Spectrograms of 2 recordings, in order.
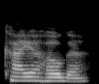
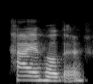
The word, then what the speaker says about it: Cuyahoga: It's Cuyahoga. Cuyahoga. All right, cool. So we're gonna use Cuyahoga County. I believe this is in Ohio. Cuyahoga County.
